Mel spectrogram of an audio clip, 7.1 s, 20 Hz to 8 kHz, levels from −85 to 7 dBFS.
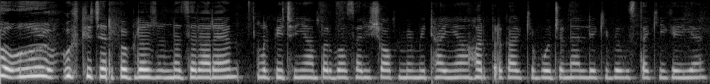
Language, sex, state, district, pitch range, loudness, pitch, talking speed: Hindi, female, Himachal Pradesh, Shimla, 250-265 Hz, -18 LUFS, 255 Hz, 220 wpm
